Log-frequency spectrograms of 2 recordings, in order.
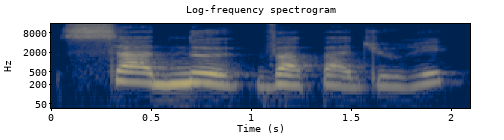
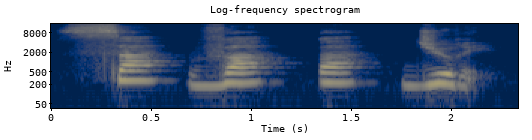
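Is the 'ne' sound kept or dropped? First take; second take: kept; dropped. First: The 'ne' is pronounced before 'va'. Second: The 'ne' is dropped before 'va'. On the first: "Au lieu de dire" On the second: "on va supprimer le « ne »"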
